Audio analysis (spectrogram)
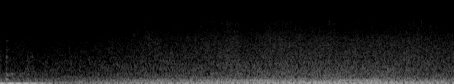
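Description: Heavy rain and wind on a boat deck make a steady, dense hiss, while a low engine drone with a faint humming tone runs underneath. No one speaks.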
